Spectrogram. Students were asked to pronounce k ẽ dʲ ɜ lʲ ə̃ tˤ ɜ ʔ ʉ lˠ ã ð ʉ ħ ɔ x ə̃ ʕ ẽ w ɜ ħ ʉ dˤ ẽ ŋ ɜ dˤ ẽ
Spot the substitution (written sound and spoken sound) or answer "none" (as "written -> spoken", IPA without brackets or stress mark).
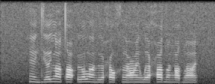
none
